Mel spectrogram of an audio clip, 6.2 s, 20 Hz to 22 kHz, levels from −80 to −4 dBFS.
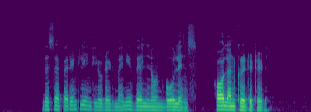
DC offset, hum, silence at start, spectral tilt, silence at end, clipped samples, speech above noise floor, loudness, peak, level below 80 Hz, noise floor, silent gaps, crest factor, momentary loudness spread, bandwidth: under 0.1%; none; 0.85 s; -9 dB/octave; 0.9 s; under 0.1%; 54 dB; -28 LUFS; -8 dBFS; -66 dBFS; -81 dBFS; none; 20 dB; 14 LU; 9.2 kHz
